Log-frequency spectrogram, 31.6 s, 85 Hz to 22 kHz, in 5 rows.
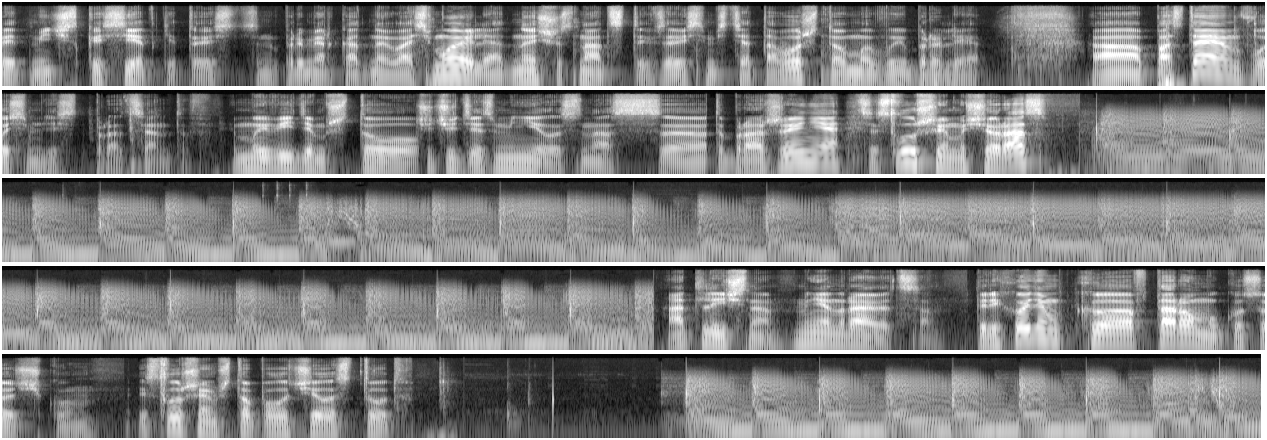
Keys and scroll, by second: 7.1 Return, 23.7 ctrl+alt+Left.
